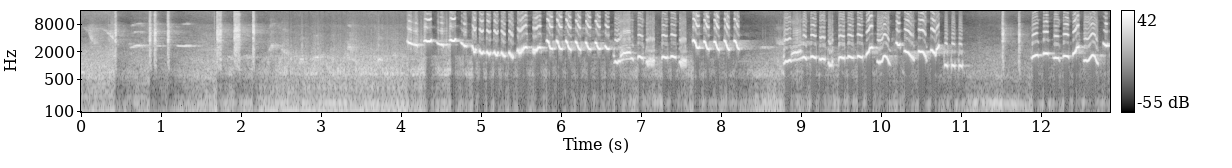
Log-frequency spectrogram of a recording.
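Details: White-rumped shama's provoking kretekan call: a few faint sharp clicks over a low hum, then dense bursts of fast clicking notes and squeaky slurred whistles, broken by short pauses.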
